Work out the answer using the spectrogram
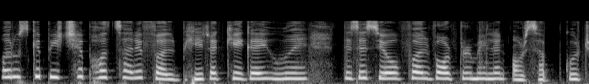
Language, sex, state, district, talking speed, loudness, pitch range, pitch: Hindi, female, Delhi, New Delhi, 195 wpm, -14 LUFS, 255-300 Hz, 270 Hz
